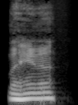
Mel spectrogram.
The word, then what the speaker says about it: Lahaina: All homes in Lahaina, is that how you say it? – Lahaina.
